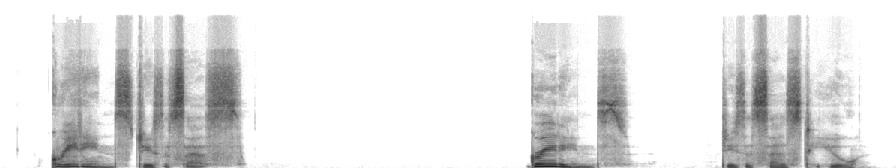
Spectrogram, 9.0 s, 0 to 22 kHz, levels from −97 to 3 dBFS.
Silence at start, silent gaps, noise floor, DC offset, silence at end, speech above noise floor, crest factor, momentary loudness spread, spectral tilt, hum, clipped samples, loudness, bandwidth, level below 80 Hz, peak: 0.5 s; none; under -90 dBFS; under 0.1%; 0.4 s; over 69 dB; 22 dB; 16 LU; -3.5 dB/octave; none; under 0.1%; -21 LUFS; 16.5 kHz; -64 dBFS; -2 dBFS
